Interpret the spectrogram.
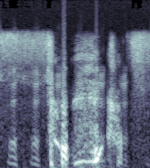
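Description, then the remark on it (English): A voice does a sharp, sustained snake-like hiss, broken in the middle by a few garbled voiced sounds before hissing again, fairly loud. “Snakes.”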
